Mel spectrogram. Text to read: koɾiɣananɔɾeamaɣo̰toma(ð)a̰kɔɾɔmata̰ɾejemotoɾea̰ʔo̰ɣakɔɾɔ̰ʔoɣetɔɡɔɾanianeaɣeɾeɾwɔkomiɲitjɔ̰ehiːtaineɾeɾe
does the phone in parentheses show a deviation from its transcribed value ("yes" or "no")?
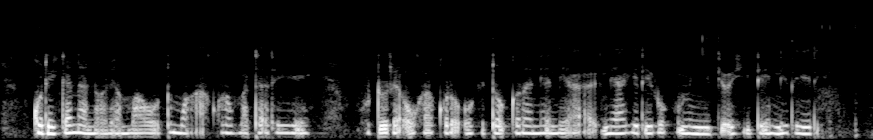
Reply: yes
